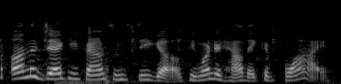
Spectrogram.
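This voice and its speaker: A mature woman reads a children's story aloud with lively swings of pitch. Her delivery is playful and expressive, moving easily into chatty asides for a young listener. The recording is dull and homemade, with faint noise. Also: moderate pace. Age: middle-aged or older. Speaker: grandmother reading a picture book to a young child.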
